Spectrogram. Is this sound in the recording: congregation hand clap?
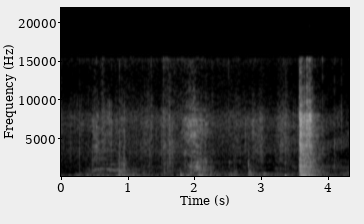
no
